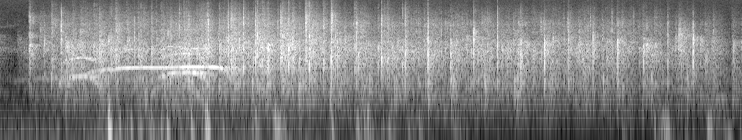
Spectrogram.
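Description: Audience applause at a live TEDx talk fills the room for several seconds, dense steady clapping that swells then gradually thins, loud and continuous with no voices over it.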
